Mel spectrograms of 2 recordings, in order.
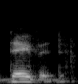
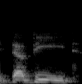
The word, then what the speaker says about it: David: Okay, David is how we pronounce it in English, but the French say David.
